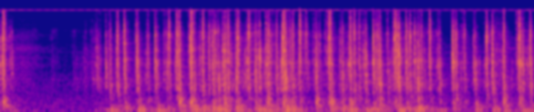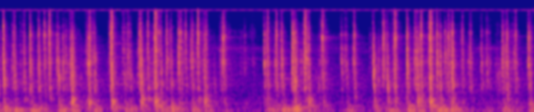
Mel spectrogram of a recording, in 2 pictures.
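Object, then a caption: Plastic mechanical computer keyboard. Fingertips of both hands type on a full-size beige plastic Apple Extended Keyboard II with mechanical key switches. After a second of near silence, fast bright clacking runs continuously with a short pause near the eight-second mark, each keystroke sharp and dry with almost no ring.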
